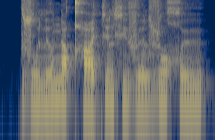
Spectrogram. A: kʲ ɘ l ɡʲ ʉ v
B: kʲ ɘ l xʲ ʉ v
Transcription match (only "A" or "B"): B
